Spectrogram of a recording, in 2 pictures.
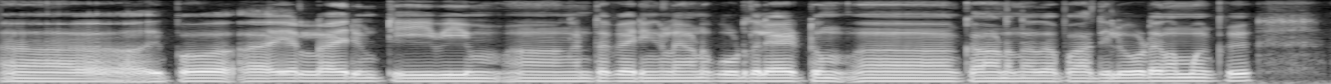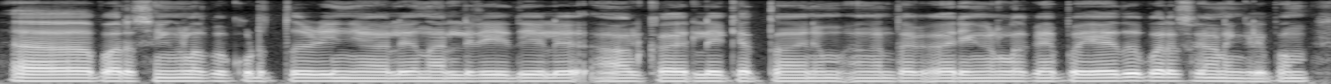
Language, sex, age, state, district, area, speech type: Malayalam, male, 18-30, Kerala, Kozhikode, urban, spontaneous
